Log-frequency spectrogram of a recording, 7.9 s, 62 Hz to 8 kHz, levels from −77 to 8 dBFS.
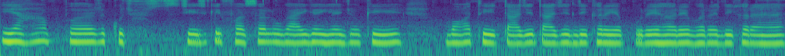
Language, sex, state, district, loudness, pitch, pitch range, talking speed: Hindi, female, Maharashtra, Chandrapur, -14 LUFS, 200 Hz, 195-215 Hz, 175 wpm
